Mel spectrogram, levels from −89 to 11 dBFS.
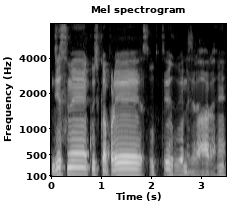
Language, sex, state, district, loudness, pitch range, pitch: Hindi, male, Jharkhand, Ranchi, -16 LUFS, 95-120 Hz, 115 Hz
